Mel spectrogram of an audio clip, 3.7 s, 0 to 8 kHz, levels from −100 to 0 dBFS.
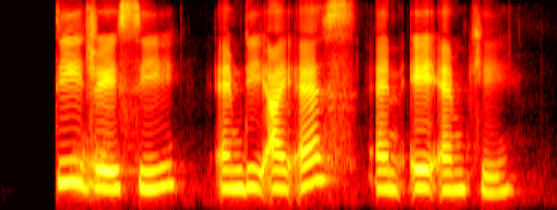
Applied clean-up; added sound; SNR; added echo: neural mask model DeepFilterNet 3.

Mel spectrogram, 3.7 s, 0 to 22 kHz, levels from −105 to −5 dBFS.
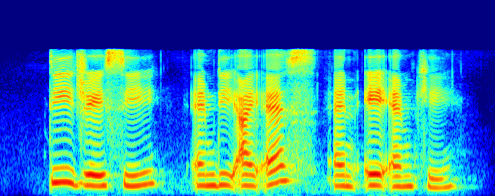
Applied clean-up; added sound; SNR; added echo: neural mask model Resemble Enhance denoiser.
